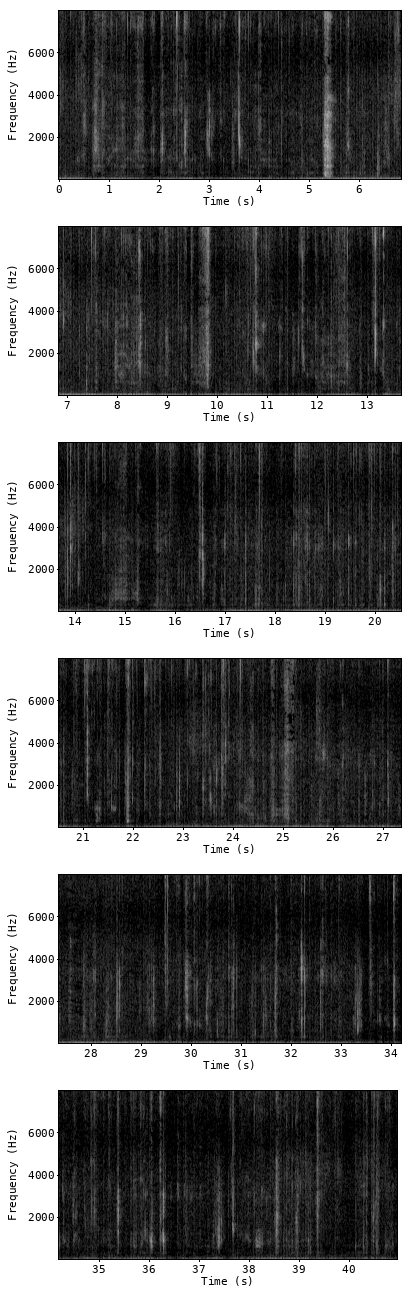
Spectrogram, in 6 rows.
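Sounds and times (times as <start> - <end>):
close-miked chewing: 0.0 - 40.9.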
